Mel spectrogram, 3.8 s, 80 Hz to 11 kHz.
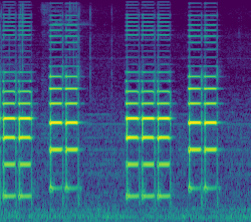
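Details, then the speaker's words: A ventilator in CPAP mode with the apnea interval set to 20 seconds sounds repeated bursts of high-pitched electronic alarm tones. The patient has stopped breathing and the machine switches to apnea ventilation. "machine will start giving breaths and it will alarm to let you know your patient stopped breathing"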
